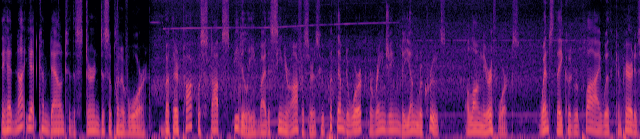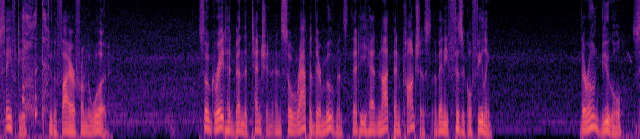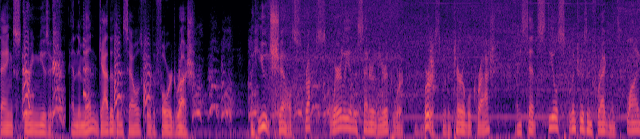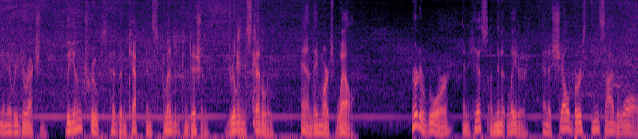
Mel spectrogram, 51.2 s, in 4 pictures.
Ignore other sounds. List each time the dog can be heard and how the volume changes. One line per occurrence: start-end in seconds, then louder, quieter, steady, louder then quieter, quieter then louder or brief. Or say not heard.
25.5-34.4 quieter.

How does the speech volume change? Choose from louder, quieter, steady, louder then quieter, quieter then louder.
steady.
